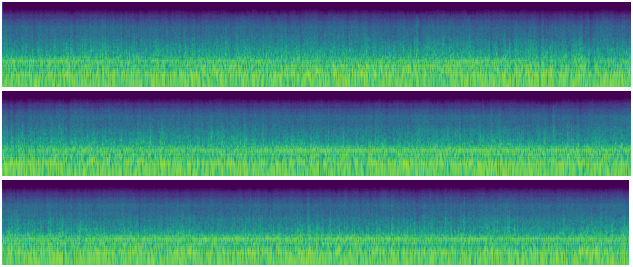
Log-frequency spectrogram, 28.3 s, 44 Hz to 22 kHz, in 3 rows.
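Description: KTM 1290 Super Adventure S's V-twin engine running at a steady cruise with a constant drone, under a heavy rush of wind over the microphone.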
